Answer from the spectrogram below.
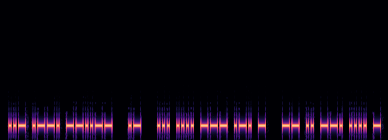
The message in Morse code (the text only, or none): UP, A SHORT MIGHT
